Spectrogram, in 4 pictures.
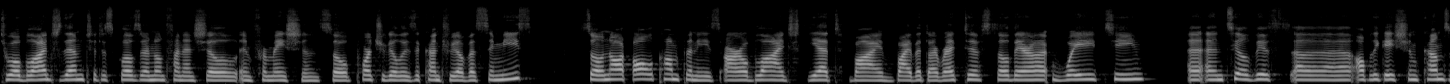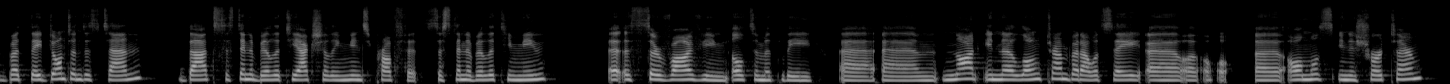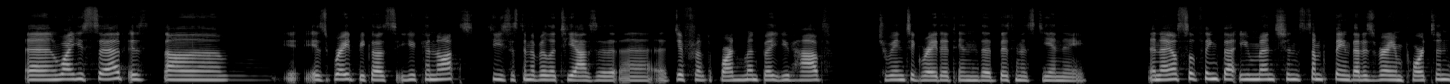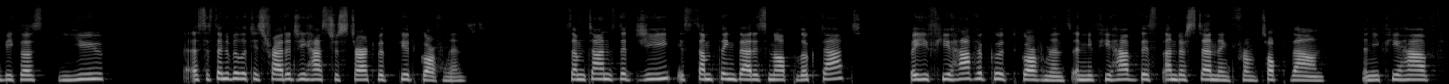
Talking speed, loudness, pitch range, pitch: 155 wpm, -29 LUFS, 200-230 Hz, 215 Hz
